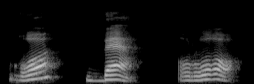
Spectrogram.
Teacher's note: Make ghain heavy, ra heavy, but keep ba light.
